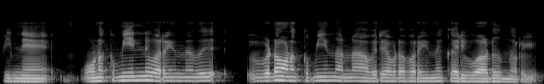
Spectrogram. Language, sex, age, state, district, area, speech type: Malayalam, female, 45-60, Kerala, Palakkad, rural, spontaneous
